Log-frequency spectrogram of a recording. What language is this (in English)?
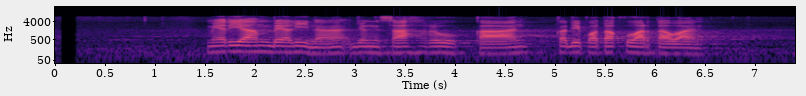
Sundanese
